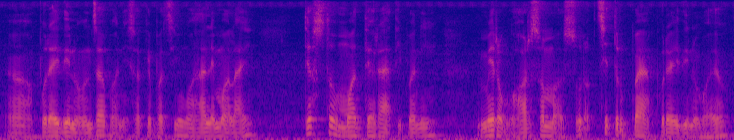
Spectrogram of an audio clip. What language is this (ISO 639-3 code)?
nep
